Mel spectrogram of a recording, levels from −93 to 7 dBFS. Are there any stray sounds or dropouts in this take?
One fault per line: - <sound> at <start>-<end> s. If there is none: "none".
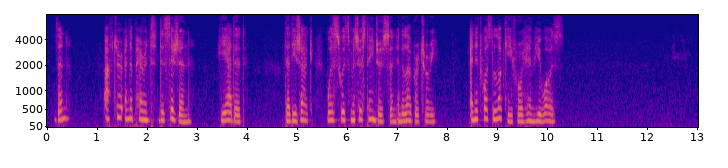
none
